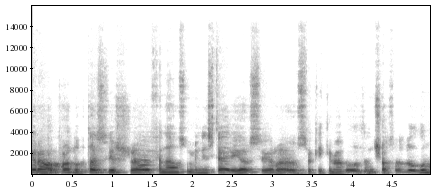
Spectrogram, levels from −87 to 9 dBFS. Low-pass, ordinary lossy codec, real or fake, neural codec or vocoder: 14.4 kHz; AAC, 96 kbps; fake; codec, 44.1 kHz, 2.6 kbps, DAC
